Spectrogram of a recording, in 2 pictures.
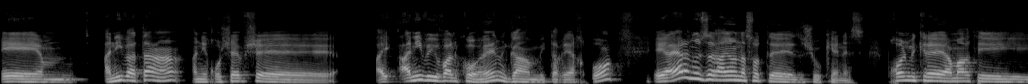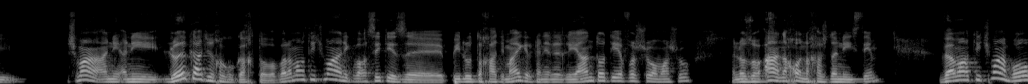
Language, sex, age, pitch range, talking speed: Hebrew, male, 20-39, 115-165 Hz, 160 wpm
